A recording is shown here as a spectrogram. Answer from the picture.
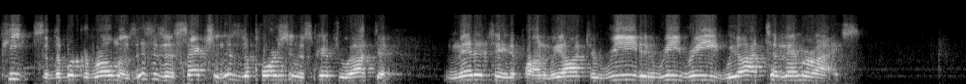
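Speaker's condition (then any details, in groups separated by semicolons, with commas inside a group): No condition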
